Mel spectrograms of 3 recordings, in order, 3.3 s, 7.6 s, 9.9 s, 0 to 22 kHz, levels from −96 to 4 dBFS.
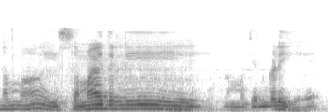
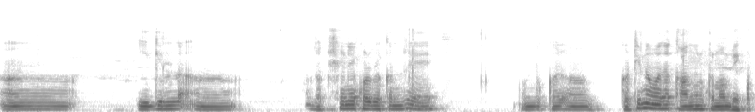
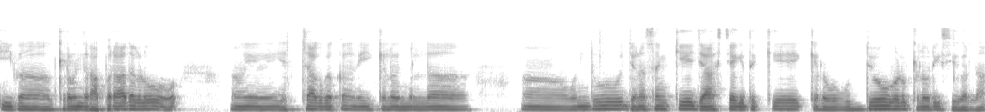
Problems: none marked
